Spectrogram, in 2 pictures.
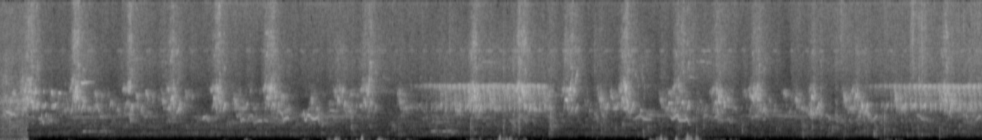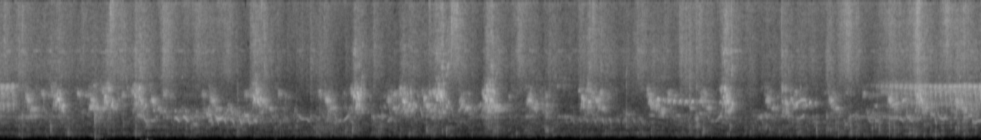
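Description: Birds chirping and singing in short repeated phrases, with a few brief low rumbles in the first half.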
